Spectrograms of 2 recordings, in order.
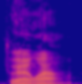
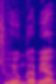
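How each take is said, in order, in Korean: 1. 이 이름은 외국인 억양으로 발음돼요. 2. 이 이름은 한국 사람 억양으로 발음돼요. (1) "이름을 발음을 잘 못해" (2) "내 이름은 조영갑이야"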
